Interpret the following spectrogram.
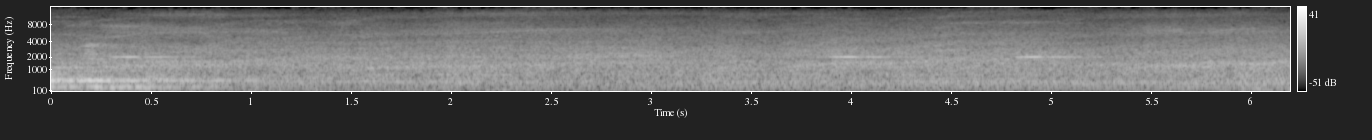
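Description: Electric 1/10-scale RC touring cars racing on an indoor carpet track: a steady wash of high motor and gear whine that rises and falls in pitch as the cars accelerate and brake. Short high electronic beeps, typical of a race lap counter, sound once early on and twice about a second apart in the second half.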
